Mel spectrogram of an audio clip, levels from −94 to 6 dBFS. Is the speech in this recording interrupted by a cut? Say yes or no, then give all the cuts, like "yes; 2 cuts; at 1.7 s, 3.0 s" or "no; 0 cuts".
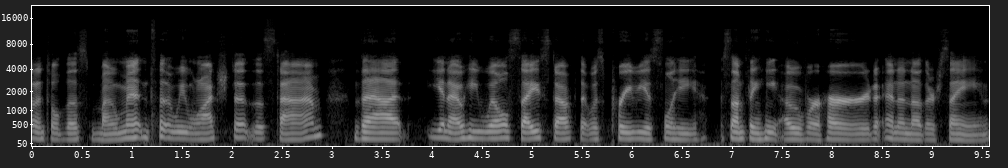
yes; 2 cuts; at 3.0 s, 6.8 s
